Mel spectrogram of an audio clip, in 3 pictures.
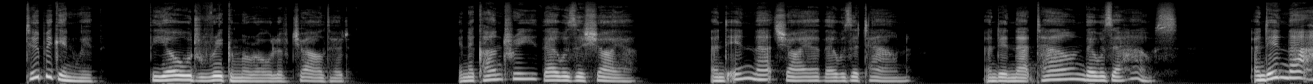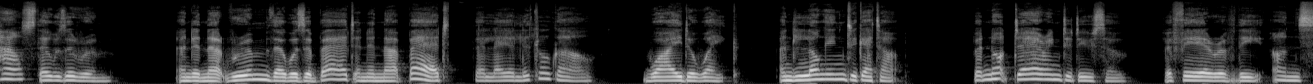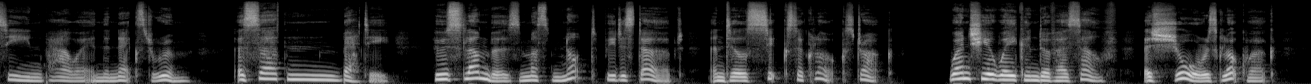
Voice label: Period Drama Audiobook

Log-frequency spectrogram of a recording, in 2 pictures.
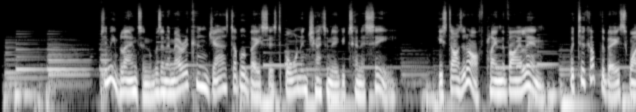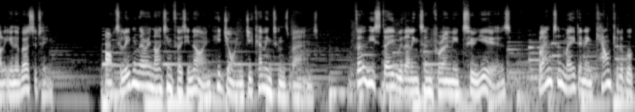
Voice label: narrative reel

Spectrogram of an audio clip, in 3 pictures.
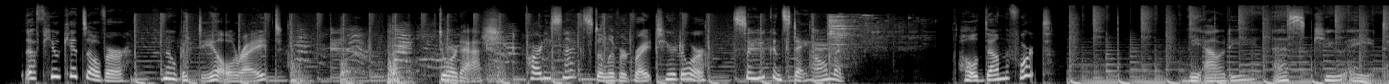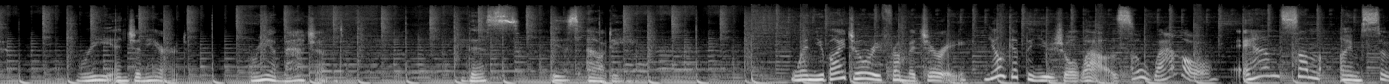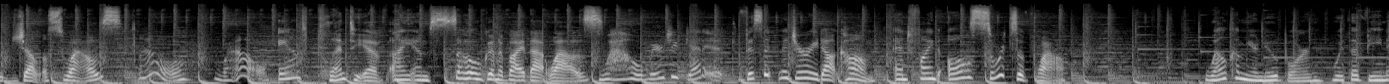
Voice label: Commercial

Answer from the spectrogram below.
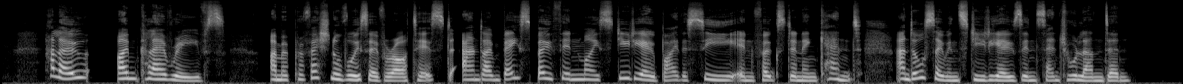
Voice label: Dry Studio

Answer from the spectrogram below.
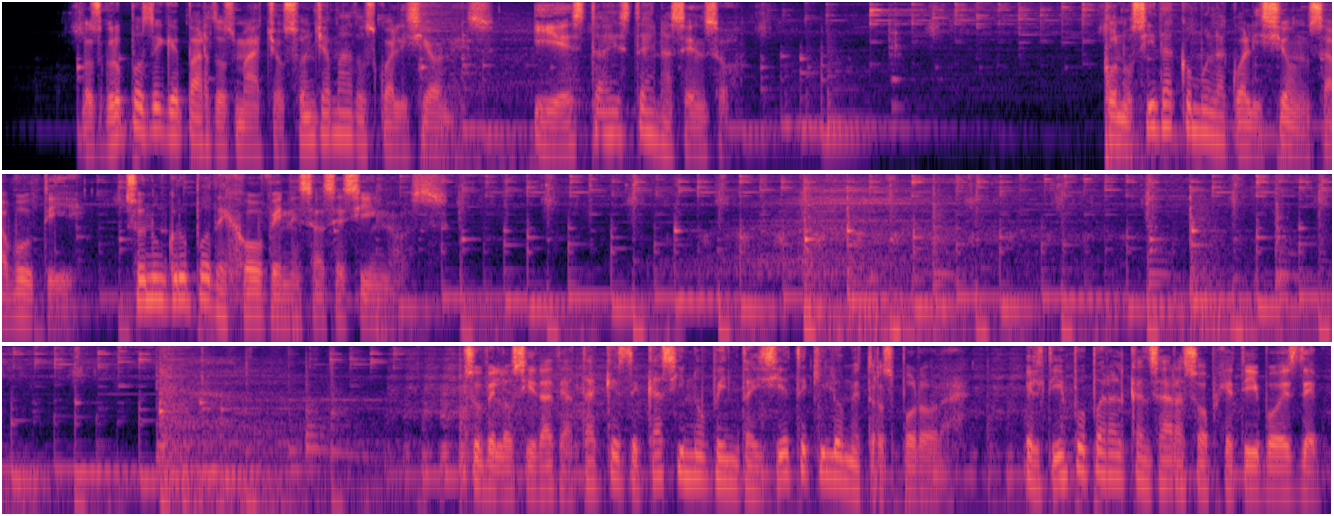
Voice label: Male Spanish Documental

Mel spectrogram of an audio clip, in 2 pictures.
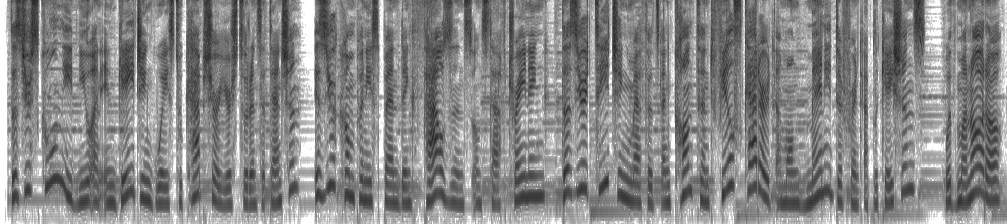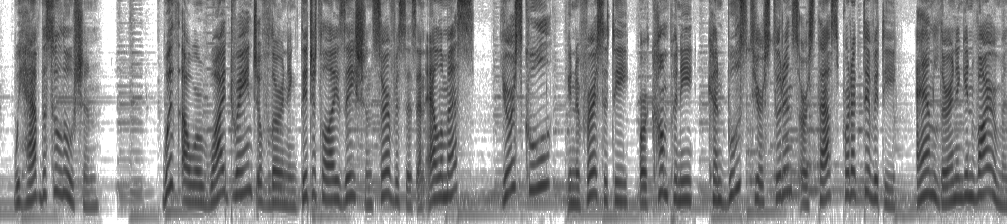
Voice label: American English Sample

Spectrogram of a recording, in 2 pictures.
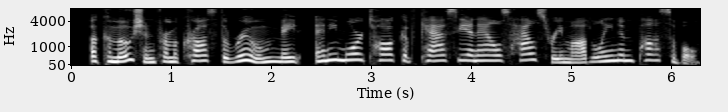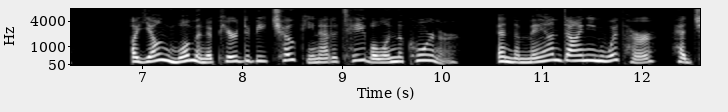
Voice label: audiobook 3rd person cozy mystery sample

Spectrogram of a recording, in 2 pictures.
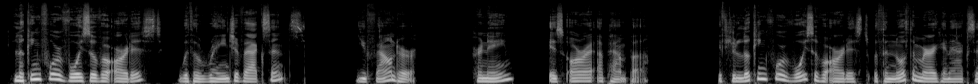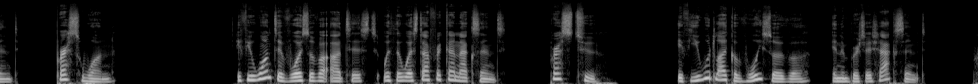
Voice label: Personal Telephone Voiceover

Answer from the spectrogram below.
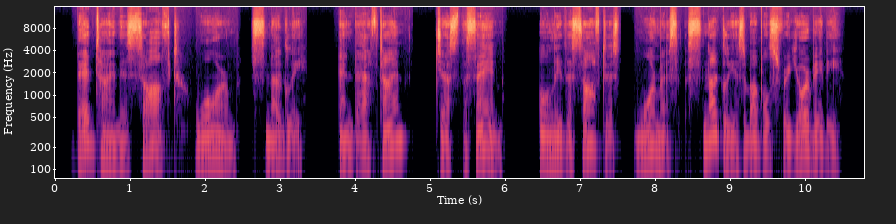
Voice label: SOFT BABY

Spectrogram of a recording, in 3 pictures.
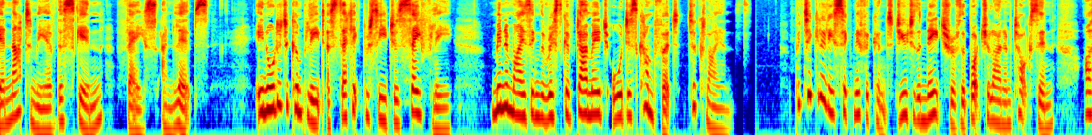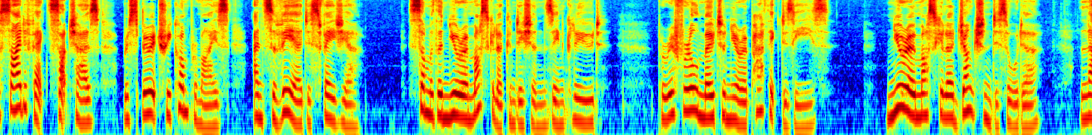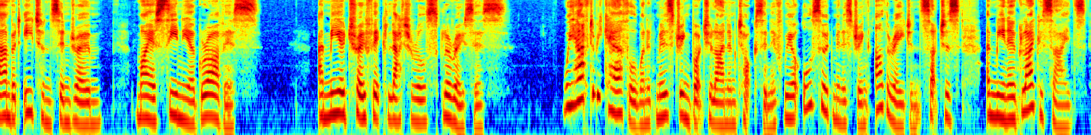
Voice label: e-learning reel cosmetic surgery

